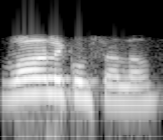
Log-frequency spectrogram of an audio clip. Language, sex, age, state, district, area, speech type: Kashmiri, female, 45-60, Jammu and Kashmir, Srinagar, urban, conversation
